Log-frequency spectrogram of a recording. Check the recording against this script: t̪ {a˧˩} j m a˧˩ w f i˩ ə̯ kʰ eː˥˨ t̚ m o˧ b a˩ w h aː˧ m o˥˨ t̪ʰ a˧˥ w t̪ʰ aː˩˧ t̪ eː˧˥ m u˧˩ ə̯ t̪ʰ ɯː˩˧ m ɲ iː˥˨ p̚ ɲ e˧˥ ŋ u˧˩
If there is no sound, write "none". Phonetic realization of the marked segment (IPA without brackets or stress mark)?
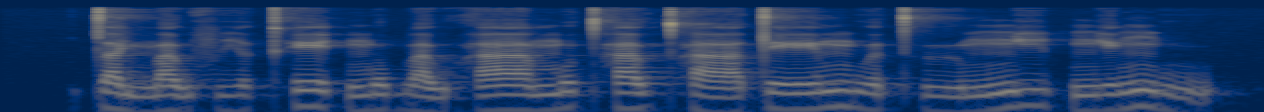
a˧˩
